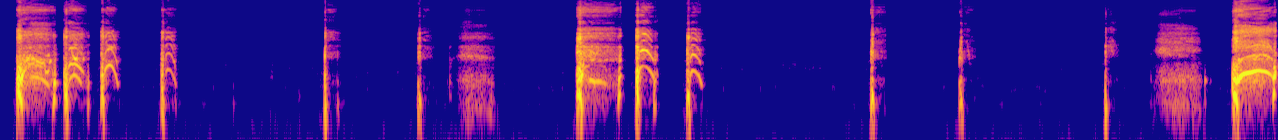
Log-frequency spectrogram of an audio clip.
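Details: Simulated coughing performed by a male voice actor for an acted cough compilation: several bursts of two to four dry coughs with breaths between, about fifteen coughs in total; not a real illness.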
